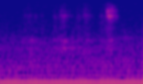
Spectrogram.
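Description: Felt-tip marker writing numbers on paper, faint and soft, over a steady low hum.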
